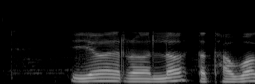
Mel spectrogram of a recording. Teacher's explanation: उच्चारण में जीभ तालू दांत और होठों का स्पर्श तो होता है लेकिन कहीं भी पूरा स्पर्श नहीं होता है अतः इन्हें अंतस्थ व्यंजन कहते हैं अंतस्थ व्यंजन की कुल संख्या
